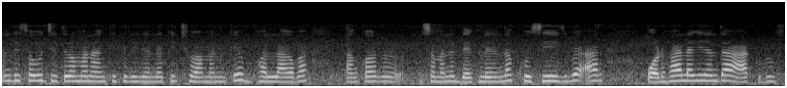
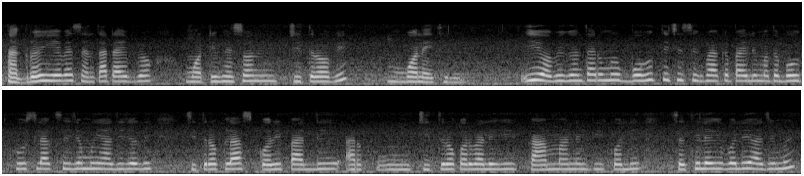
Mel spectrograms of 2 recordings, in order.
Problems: constant background noise, background conversations at intervals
